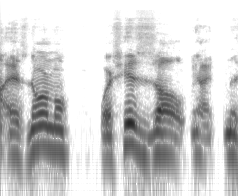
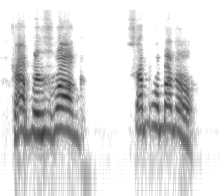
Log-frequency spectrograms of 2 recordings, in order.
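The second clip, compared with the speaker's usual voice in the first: cartoonish voice, much higher and faster; 12 semitones higher than usual. Reading a captain's log entry, in a sunday morning cartoon voice. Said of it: "like a Sunday morning cartoon character".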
